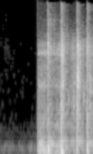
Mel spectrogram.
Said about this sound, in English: there's got to be a better way than the propane cannon being fired off to scare crows away. That's definitely not a cannon.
